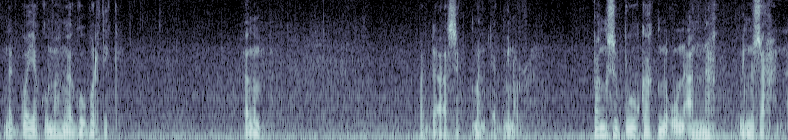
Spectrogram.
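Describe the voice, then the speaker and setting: A man's voice: deep voice, very animated, slow, gravelly, pauses often, darkish tone, a little hiss or hum, heavily acted. A man with an Ilocano accent playing a smug schemer muttering to himself in a radio drama. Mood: smug musing. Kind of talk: radio drama acting, musing aloud.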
